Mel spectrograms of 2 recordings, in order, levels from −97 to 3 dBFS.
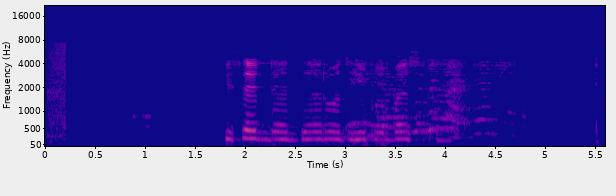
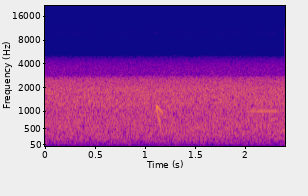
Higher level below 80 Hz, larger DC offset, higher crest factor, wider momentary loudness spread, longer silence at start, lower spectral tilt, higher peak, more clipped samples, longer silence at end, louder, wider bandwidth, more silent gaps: second, under -90 dBFS vs -74 dBFS; neither; first, 24 dB vs 16 dB; first, 12 LU vs 2 LU; about the same, 0.05 s vs 0 s; second, -2 dB/octave vs -6 dB/octave; second, -42 dBFS vs -18 dBFS; neither; about the same, 0.05 s vs 0 s; second, -62 LUFS vs -34 LUFS; second, 7.4 kHz vs 11 kHz; first, 0.32-0.88 s, 1.07-1.81 s, 4.83-5.51 s vs none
